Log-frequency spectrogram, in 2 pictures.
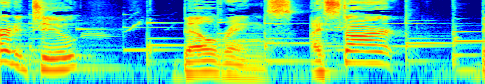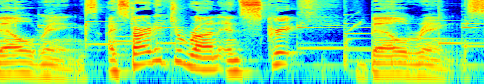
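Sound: bell ringing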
